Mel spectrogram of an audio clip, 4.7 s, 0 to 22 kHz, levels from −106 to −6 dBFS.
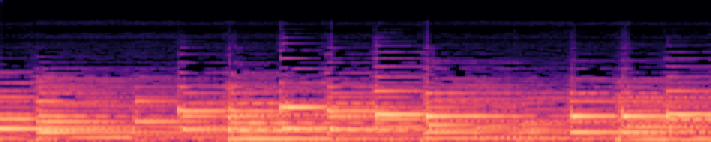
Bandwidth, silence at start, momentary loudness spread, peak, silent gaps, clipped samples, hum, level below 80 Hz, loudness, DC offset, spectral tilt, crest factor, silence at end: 5.2 kHz; 0 s; 8 LU; -8 dBFS; none; under 0.1%; none; -46 dBFS; -22 LUFS; under 0.1%; -10.5 dB/octave; 14 dB; 0 s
